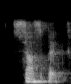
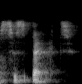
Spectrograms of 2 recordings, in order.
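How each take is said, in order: First: "suspect" as SUS-pect; the noun suspect, front-stressed; first-syllable stress. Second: "suspect" as sus-PECT; the verb suspect, end-stressed; second-syllable stress. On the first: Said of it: "stress falls on the first syllable". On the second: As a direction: lean on the last syllable of suspect. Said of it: "stress falls on the second syllable". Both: Shown as a demonstration.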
